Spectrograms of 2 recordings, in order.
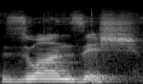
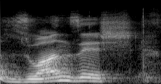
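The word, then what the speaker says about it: zwanzig: तो सबसे पहले वन को लिखा आइन उंड जुआंजिश।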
